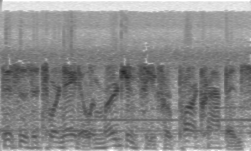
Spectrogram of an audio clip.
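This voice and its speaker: A man's voice: mid-range voice, big pitch swings, quick pace, rough recording. A man's voice, like text-to-speech, reading a scripted emergency weather bulletin over radio with sound behind it. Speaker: weather radio warning announcer.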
